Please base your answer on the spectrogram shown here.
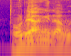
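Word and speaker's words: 道場: 자, 이 간단한 마음 공부의 원리를 딱 한마디로 말하면 이건데, 근데 이제 실천하기는 매 순간순간 삶이 도장이 되는, 도장이라고 쓰고 발음을 도량이라고 읽지요.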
